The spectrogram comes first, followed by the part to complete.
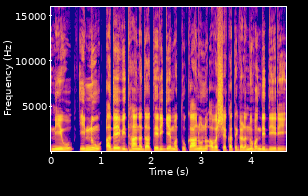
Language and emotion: Kannada, neutral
